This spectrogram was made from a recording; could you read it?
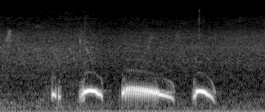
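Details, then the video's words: Spotted dove answering a lure bird during trapping at a windy site: four low coos, a short note, two longer notes with the long middle one falling, then a final shorter coo. "MIKAT TEKUKUR SEPERTI INI"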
